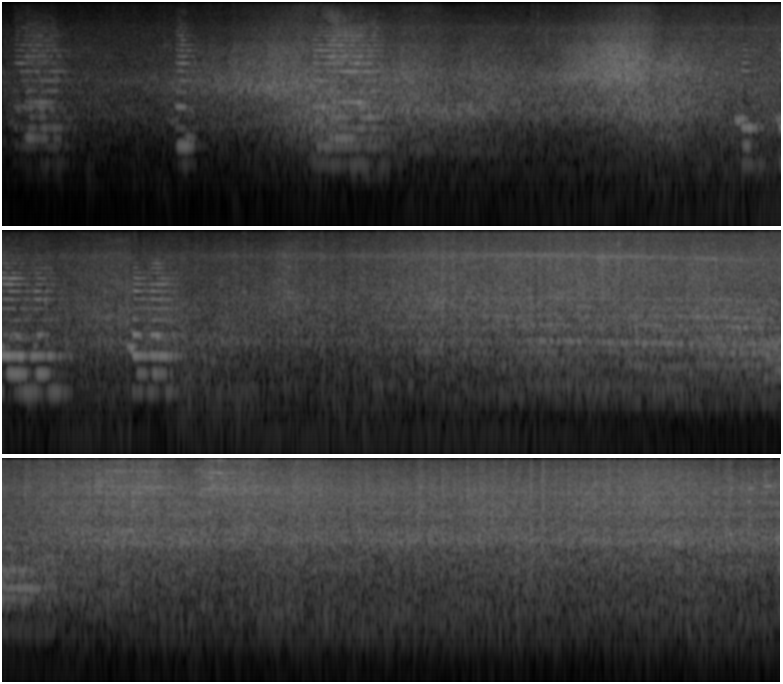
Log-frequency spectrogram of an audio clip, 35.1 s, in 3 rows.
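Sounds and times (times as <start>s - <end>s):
train horn blasts: 0.1s - 1.2s, 2.5s - 3.0s, 4.6s - 5.9s, 11.0s - 12.8s, 13.6s - 14.5s, 19.4s - 24.4s
train wheels clattering on rails: 11.0s - 35.0s.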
